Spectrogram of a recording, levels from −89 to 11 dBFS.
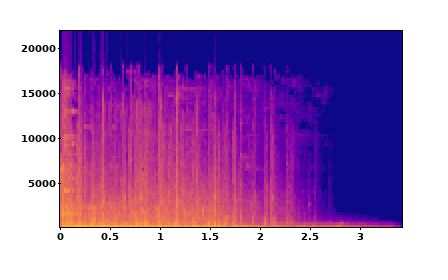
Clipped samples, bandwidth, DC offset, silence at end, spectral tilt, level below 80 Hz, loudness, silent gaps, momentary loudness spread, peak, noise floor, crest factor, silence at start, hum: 0.4%; 17 kHz; under 0.1%; 0.6 s; -5.5 dB/octave; -12 dBFS; -11 LUFS; none; 22 LU; 0 dBFS; -40 dBFS; 10 dB; 0 s; none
